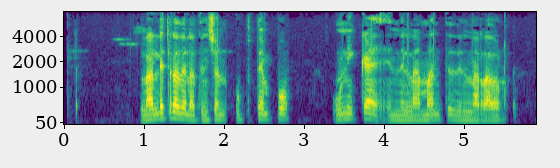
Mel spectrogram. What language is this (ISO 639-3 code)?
spa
